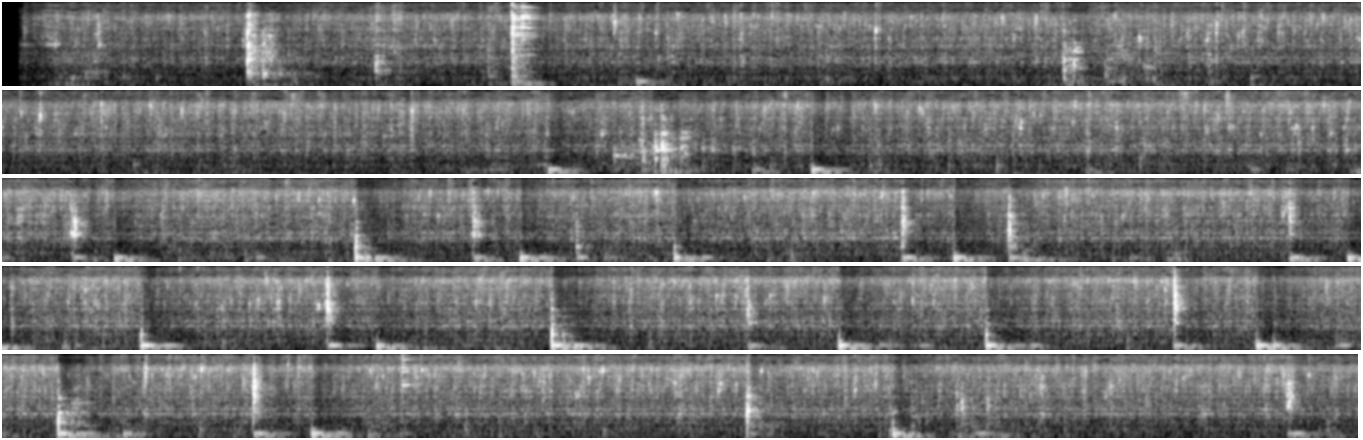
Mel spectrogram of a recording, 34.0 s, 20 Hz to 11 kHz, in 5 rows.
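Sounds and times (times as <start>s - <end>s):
frying and bubbling in a pan: 0.0s - 33.9s.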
